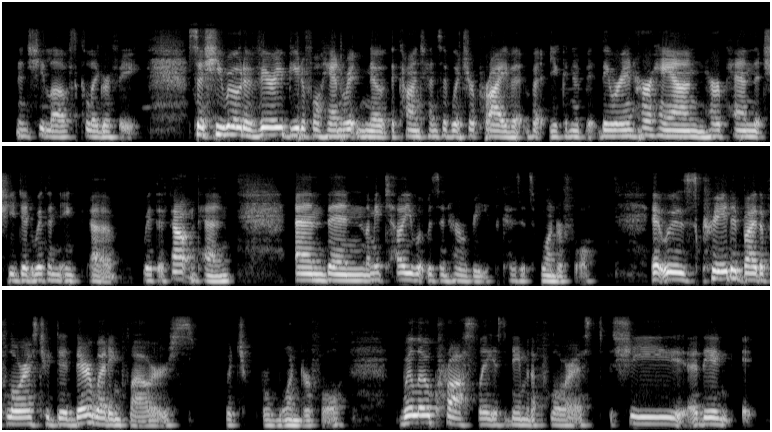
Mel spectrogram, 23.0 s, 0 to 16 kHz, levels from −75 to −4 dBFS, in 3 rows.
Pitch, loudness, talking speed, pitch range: 160 Hz, -20 LUFS, 205 wpm, 150-175 Hz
